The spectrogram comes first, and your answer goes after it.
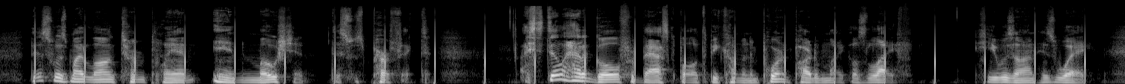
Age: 40-59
